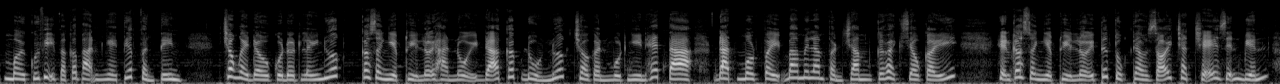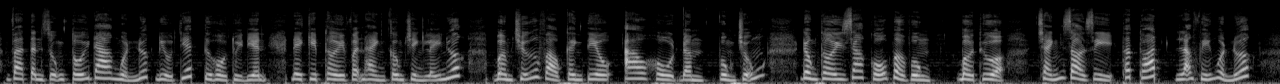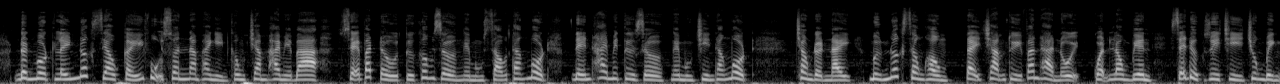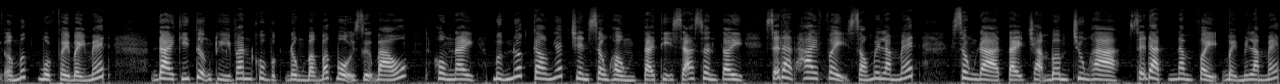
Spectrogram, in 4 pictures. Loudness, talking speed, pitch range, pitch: -23 LUFS, 225 wpm, 220-270 Hz, 235 Hz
